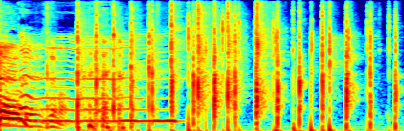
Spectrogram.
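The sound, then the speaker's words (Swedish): A small group applauds with quick, sharp hand claps that start sparse and become a denser burst, with a faint tonal voice-like hum at the beginning; the applause is edited in to celebrate the announced winner of a contest. “Du får, du får klippa in mer applåder där så att det låter lite bättre liksom.”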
